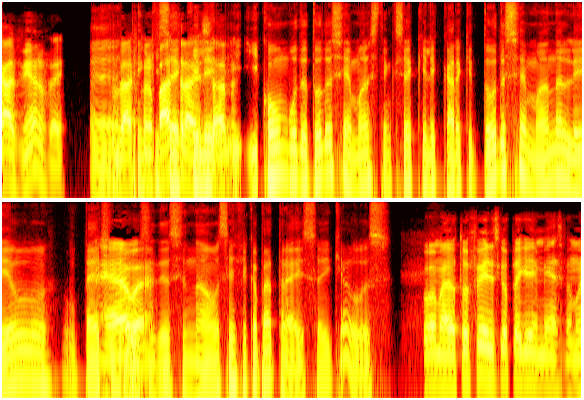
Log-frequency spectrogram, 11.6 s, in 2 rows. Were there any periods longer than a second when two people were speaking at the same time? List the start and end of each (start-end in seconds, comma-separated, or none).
1.1-2.4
